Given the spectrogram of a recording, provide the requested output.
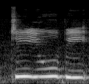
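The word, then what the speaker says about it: tube: जैसे टी यू बी ई इसे हम ट्यूब पढ़ते हैं।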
